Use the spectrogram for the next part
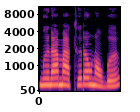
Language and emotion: Bodo, neutral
